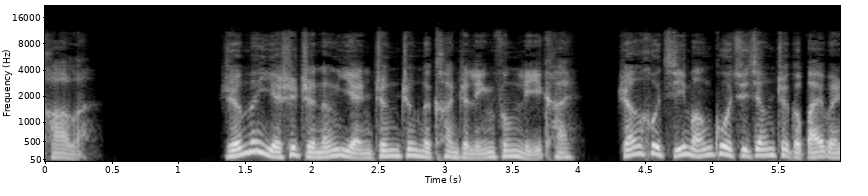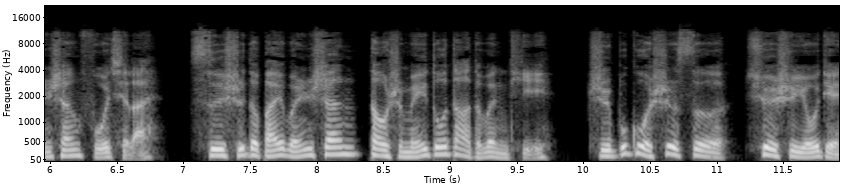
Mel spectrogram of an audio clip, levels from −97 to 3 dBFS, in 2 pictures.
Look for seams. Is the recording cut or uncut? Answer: cut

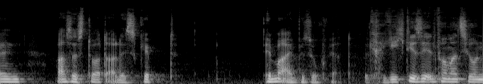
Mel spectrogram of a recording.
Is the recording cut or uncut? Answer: uncut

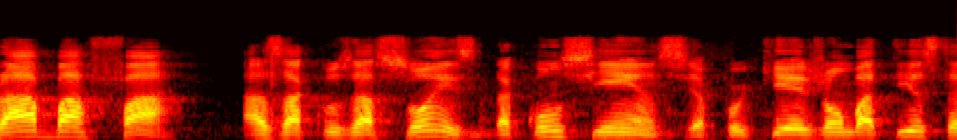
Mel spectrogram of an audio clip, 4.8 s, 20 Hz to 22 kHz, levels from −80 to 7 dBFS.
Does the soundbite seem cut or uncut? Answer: cut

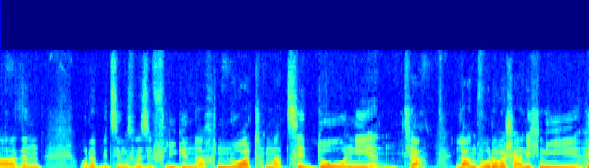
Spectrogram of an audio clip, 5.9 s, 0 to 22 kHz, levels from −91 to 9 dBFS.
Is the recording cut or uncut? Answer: uncut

